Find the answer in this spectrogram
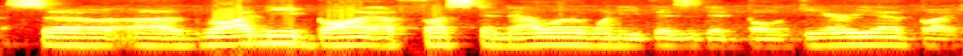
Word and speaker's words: fustanella: uh your word is fustanella um can you give me the language of origin uh fustonella is an italian word may i have any alternate pronunciations um it can be pronounced fustanella or fustanella may have the definition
